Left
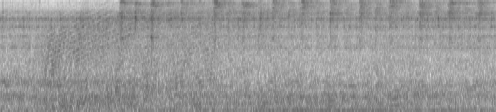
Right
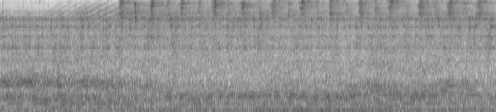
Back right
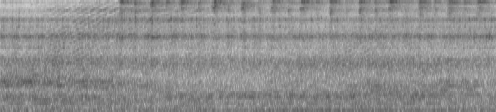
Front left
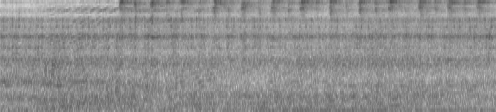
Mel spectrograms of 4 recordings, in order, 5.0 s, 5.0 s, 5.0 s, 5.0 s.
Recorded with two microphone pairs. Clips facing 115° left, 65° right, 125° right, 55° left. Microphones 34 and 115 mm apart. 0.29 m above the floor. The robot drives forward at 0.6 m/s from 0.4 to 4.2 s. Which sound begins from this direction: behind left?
Keys jangling, at 1.2 s.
